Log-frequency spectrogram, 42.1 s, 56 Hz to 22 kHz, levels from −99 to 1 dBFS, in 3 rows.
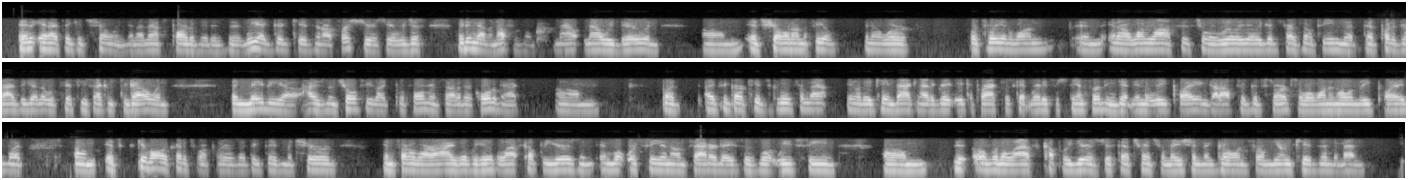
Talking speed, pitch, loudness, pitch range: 265 wpm, 130 Hz, -19 LUFS, 125-140 Hz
